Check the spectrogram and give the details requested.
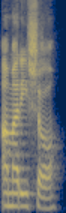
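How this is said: The double L sounds like sh. This is how it is said in Argentina. "I think it's Argentina. I think they say amarillo, like a S H"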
